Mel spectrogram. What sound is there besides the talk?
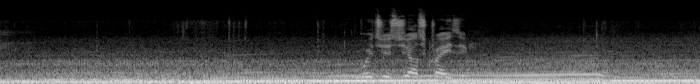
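car accelerating with dual clutch gear shifts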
